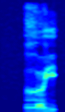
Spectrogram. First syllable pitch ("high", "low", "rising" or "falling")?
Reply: rising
